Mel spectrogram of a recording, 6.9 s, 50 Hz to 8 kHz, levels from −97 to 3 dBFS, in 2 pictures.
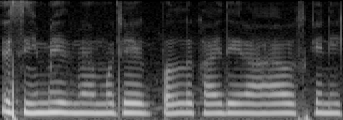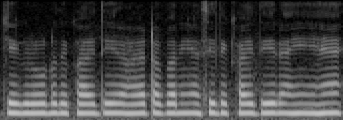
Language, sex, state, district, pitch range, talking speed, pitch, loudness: Hindi, female, Uttar Pradesh, Budaun, 230-235 Hz, 185 wpm, 230 Hz, -26 LUFS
